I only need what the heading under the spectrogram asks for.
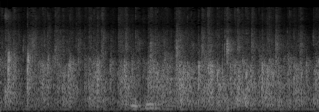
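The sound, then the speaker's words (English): A crowd applauds a jazz artist steadily, many hands clapping in a dense, continuous patter at an even, moderately loud level throughout. “Now at this time, I'd like for everyone to put their hands together and give another round of applause”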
